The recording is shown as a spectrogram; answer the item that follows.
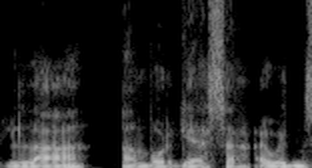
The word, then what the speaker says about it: hamburguesa: Now, if I said something like hamburguesa, that starts out with the sound ah, but I don't say hamburguesa. I say hamburguesa.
